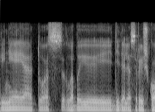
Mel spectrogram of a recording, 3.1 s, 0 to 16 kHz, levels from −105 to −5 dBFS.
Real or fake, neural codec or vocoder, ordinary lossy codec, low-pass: real; none; MP3, 96 kbps; 7.2 kHz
